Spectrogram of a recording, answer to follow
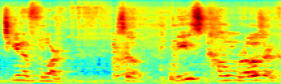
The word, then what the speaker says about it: Ctenophora: Don't pronounce the C again, right? Ctenophora.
